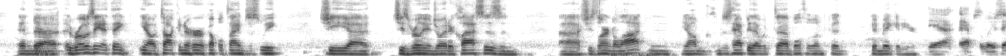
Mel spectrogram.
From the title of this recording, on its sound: Live at FDIC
